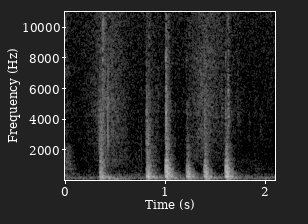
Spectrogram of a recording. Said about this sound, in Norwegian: Var det bare meg som hørte at det banket på?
